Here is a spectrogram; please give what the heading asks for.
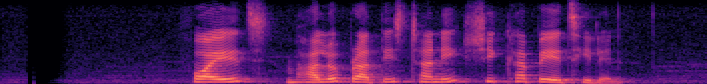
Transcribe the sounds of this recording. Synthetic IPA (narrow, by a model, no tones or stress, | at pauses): fɔed͡ʑbʱalopɾat̪iʃʈʰaniʃikʰːapejet͡ɕʰilen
